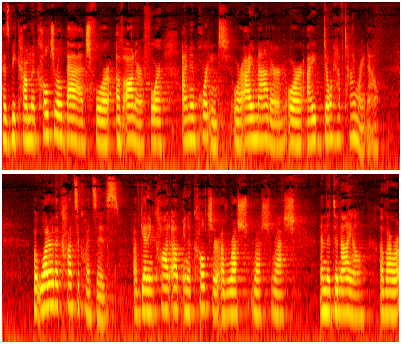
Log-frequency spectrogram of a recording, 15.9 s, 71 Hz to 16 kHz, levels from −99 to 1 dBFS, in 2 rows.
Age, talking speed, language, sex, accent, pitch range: 30-49, 160 wpm, English, female, American, 175-195 Hz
